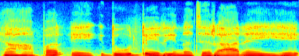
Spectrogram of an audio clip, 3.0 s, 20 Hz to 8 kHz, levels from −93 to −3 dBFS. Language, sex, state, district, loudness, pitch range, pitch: Hindi, male, Delhi, New Delhi, -14 LUFS, 170-190 Hz, 180 Hz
